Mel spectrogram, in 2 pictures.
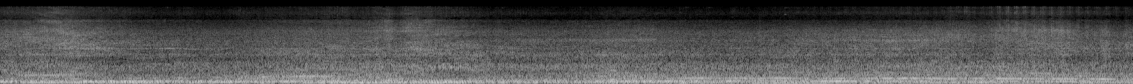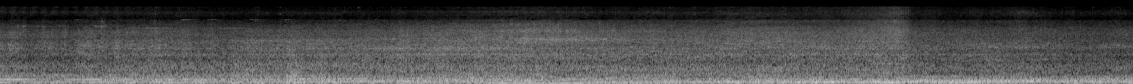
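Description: Street traffic: a steady rumble of passing cars and vehicle engines, with one engine hum dropping slightly in pitch partway through.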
